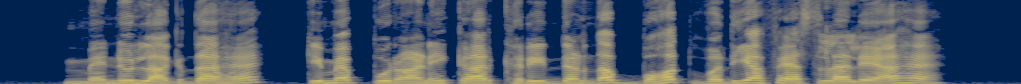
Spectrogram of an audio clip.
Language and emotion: Punjabi, happy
